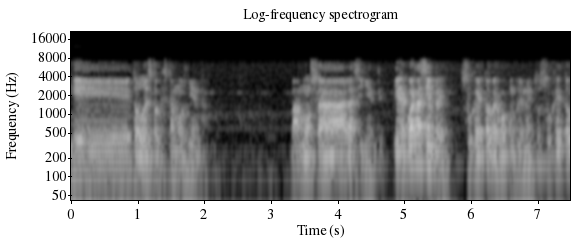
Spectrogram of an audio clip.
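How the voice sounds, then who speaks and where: A male teacher explaining grammar in a recorded online class, patient and checking in with his students every few sentences. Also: mid-range voice. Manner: patient, keeps checking in with "¿sale?". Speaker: Spanish teacher. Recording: echoey room, far from mic, dull lo-fi sound.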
